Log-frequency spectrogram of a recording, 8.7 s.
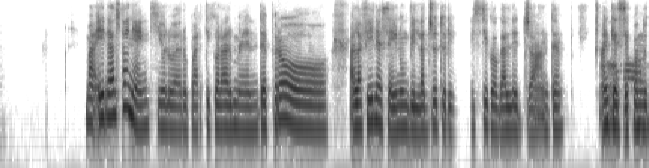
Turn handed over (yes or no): no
